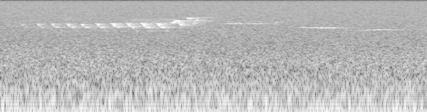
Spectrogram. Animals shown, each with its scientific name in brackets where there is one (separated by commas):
Black-throated Green Warbler (Setophaga virens), Yellow-rumped Warbler (Setophaga coronata), Black-capped Chickadee (Poecile atricapillus)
